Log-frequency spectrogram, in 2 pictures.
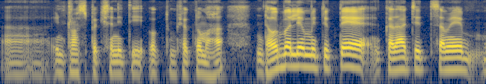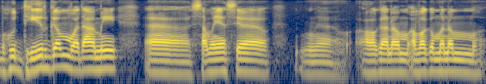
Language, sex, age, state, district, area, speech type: Sanskrit, male, 30-45, Karnataka, Chikkamagaluru, urban, spontaneous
